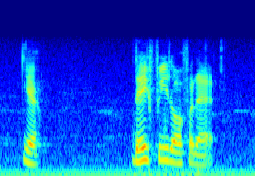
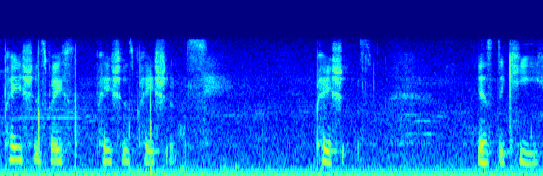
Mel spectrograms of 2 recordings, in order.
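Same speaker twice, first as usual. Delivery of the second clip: very soft whisper, word by word; whispered mantra; 16 dB quieter than usual. Real, not acted. Mother hushing her advice to viewers in a whisper. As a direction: whisper it to yourself like a calming mantra.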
